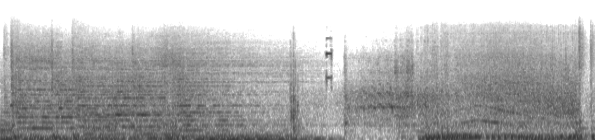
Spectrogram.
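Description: A car engine cranks and starts, then revs loudly and steadily, with a brief dip midway before the motor roars back stronger. No one speaks.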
